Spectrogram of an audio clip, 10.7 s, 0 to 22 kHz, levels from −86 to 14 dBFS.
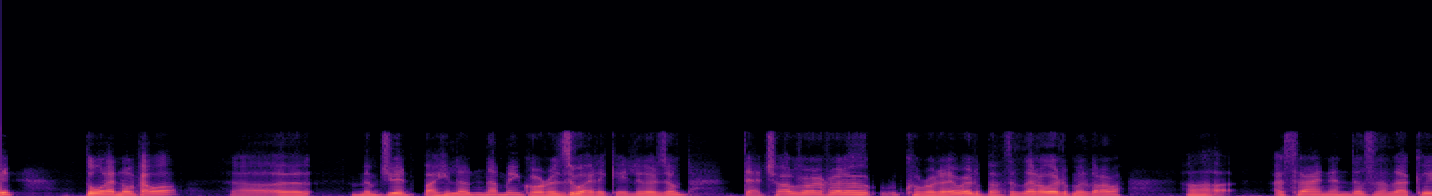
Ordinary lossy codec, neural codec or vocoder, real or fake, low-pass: none; codec, 16 kHz in and 24 kHz out, 0.4 kbps, LongCat-Audio-Codec, four codebook decoder; fake; 7.2 kHz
